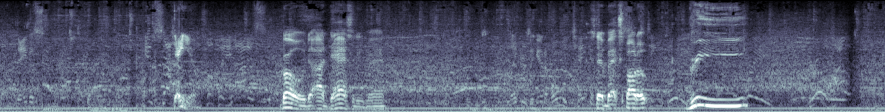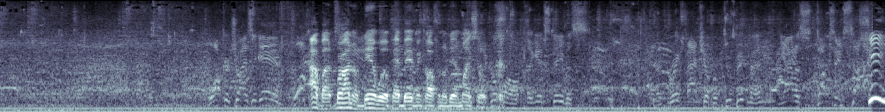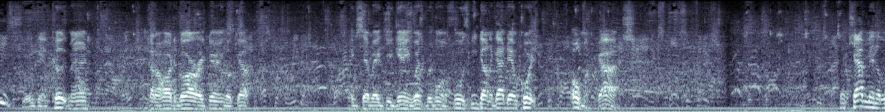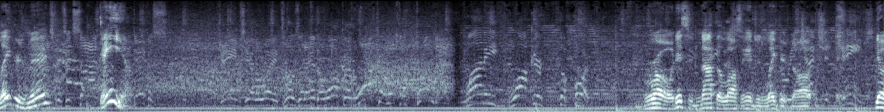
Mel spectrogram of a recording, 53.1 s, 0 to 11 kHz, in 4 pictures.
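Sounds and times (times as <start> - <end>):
arena crowd noise: 0.0 - 53.0
commentator speaking: 2.2 - 5.8, 7.7 - 11.3, 16.5 - 22.2, 23.1 - 37.4, 38.9 - 42.4, 46.7 - 53.0.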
